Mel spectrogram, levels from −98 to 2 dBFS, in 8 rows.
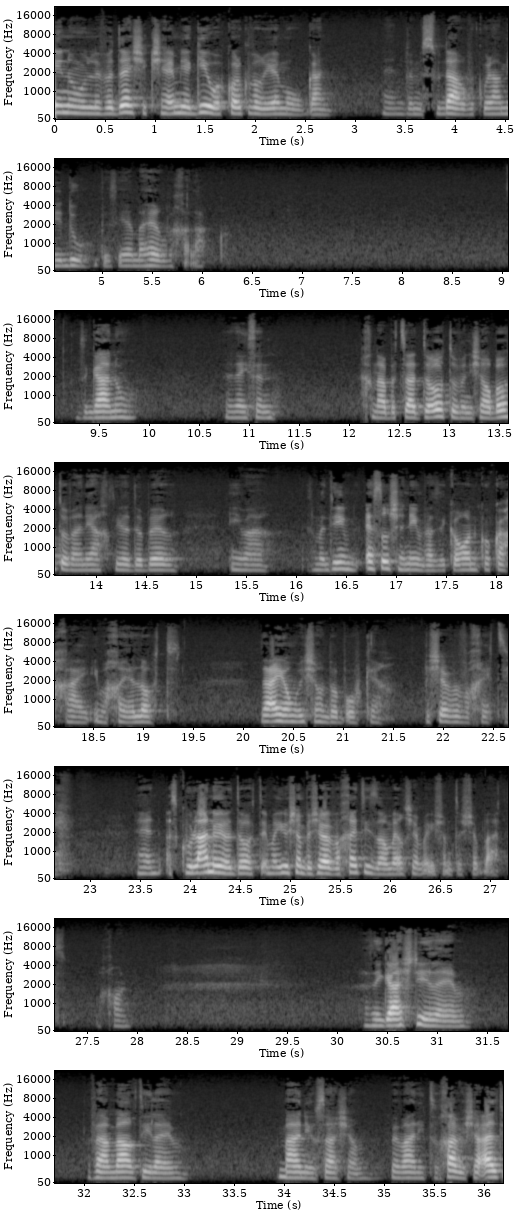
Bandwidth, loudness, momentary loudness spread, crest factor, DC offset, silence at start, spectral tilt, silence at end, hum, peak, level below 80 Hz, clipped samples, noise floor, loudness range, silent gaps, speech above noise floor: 18 kHz; -26 LUFS; 21 LU; 22 dB; under 0.1%; 0 s; -2.5 dB/octave; 0 s; none; -6 dBFS; -82 dBFS; under 0.1%; -58 dBFS; 12 LU; none; 32 dB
